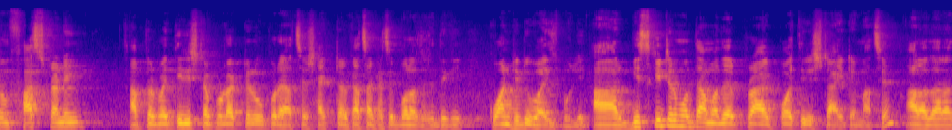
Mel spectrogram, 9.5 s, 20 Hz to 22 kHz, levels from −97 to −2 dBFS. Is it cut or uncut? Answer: cut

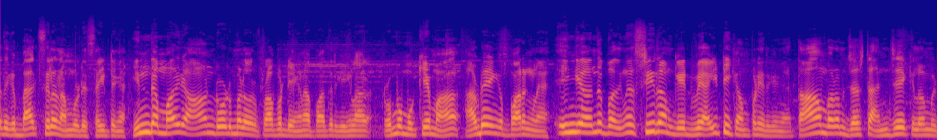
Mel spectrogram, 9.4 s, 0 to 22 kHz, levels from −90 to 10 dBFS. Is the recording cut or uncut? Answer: uncut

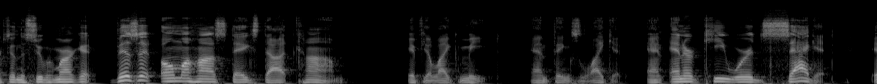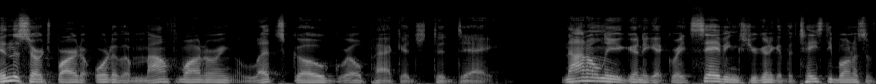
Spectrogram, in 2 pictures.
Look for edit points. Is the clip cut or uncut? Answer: cut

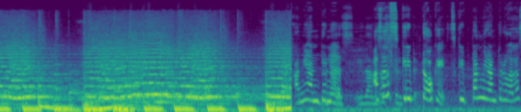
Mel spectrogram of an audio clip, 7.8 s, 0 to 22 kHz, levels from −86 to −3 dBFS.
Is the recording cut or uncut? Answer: uncut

